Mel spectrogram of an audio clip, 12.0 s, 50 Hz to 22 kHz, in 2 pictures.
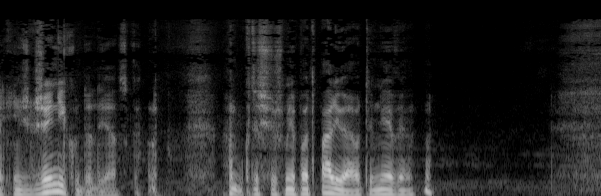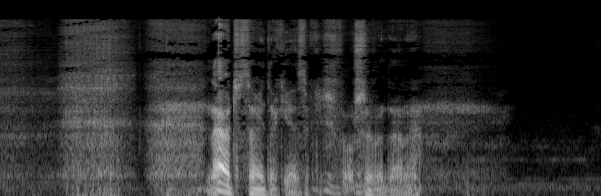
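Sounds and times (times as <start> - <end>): man breathing close to microphone: 1.8 - 2.2, 5.5 - 8.1, 10.2 - 11.2.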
